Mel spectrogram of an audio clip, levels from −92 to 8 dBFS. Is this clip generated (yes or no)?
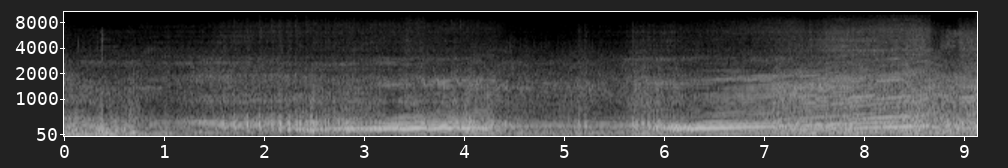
yes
